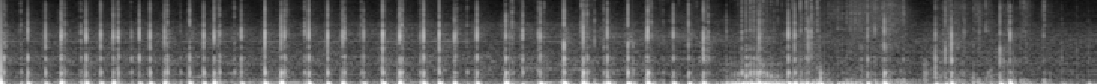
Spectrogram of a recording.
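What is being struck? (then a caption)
Leather-bound notebook cover. Fingertips tap and scratch the cover and spine of a brown, book-sized leather-bound notebook held close. A rapid run of soft, low, dull taps with a faint bright edge gives way briefly to a muffled rubbing scrape near the middle, then the tapping resumes.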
